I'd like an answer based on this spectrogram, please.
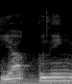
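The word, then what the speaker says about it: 百人: Orang hyaku itu kadang dibaca byaku, kadang dibaca hyaku. Orang kadang dibaca nin, kadang juga dibaca jin. Kira-kira untuk kanji ini cara bacanya gimana minasan? Hai, tada si desu. Hyakunin desu ne.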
